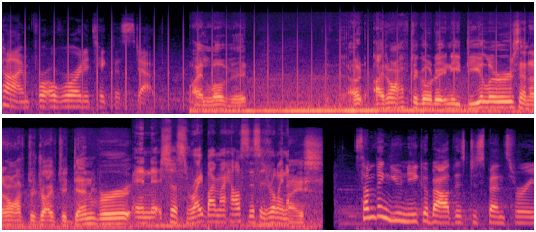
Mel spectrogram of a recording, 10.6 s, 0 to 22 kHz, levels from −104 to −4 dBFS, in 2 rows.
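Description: From 0.08 to 5.23 s, a train of clicks ticks steadily at seven per second, some forty in all, well above the sound. Interference is the likely cause.

From 6.61 to 8.18 s, a section at the wrong speed plays 1.43 times too fast. Pitch jumps about seven semitones. A clock mismatch is likely.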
